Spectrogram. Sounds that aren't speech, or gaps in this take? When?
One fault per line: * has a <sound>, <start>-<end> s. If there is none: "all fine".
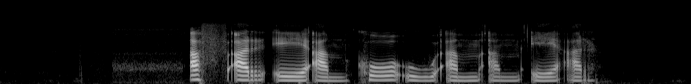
all fine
